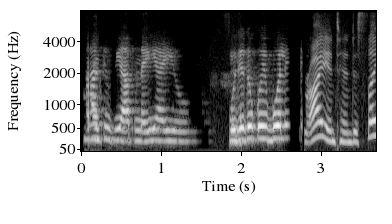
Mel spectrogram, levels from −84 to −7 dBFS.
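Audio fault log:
0.00–1.32 s, speech suppressed in double talk: the level drops steeply, by as much as about 40 dB, likely because the echo canceller could not tell the local talker from the loudspeaker echo during overlap.
1.97–2.03 s and 2.73–2.78 s, echo leak: brief copies of the speech return 127 ms late, about 15 dB and then about 25 dB down, likely residual loudspeaker echo.
2.75–2.84 s, speech suppressed in double talk: a short dip of about 15 dB, likely the canceller again turning the talker down during overlap.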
